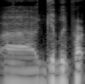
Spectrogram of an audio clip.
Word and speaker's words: Ghibli: since she was part of the last few Ghibli episodes anyway. I think I was only part of one. Oh, never mind. Okay, whatever. Ghibli, by the way, it's yeah, Ghibli.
